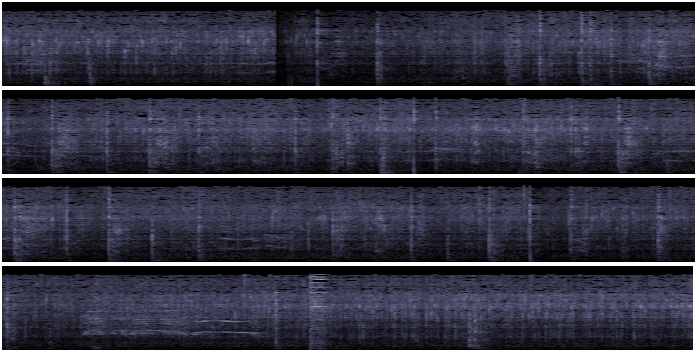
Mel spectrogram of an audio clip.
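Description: Sliced garlic, shallots, ginger, lemongrass and chillies sizzling in oil in an aluminium pot, with a metal spoon scraping and clicking against the pan as they are stirred.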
